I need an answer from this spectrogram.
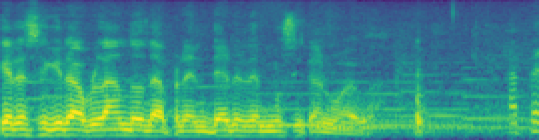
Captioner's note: hitting Table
